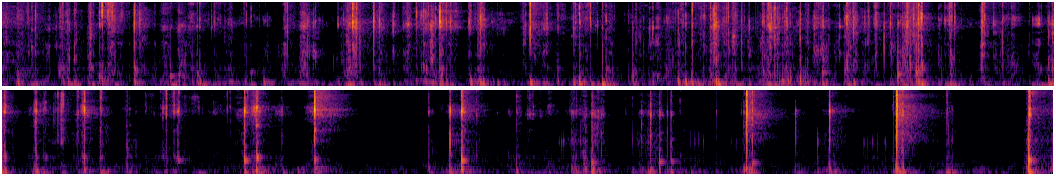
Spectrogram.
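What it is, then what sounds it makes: Painted pine cone. Long nails flick and scratch the scales of a gold-painted pine cone, making dry, bright crackles and rustles with almost no low end. A dense run of scratching gives way, after about six seconds, to sparser sharp flicks separated by short silences, each snapping off almost instantly.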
